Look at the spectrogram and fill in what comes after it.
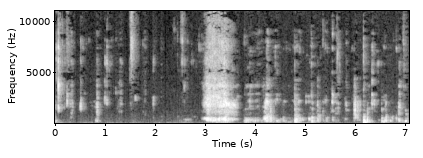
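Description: Faint close-up chewing of a mouthful of rice and fish curry, with soft wet clicks from fingers mixing the rice and curry on the plate. A louder noise lasting about half a second comes about three seconds in.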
